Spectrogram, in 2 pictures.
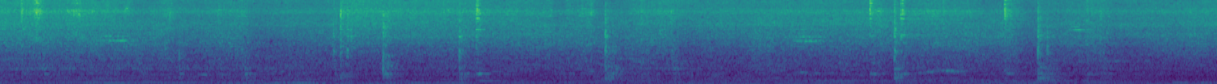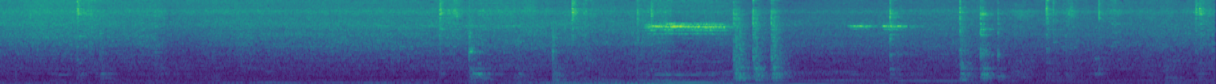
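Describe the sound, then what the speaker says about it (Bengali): Shredded cabbage frying in a pan, a continuous close sizzle and hiss broken by repeated stirring scrapes and knocks, rising to a louder burst of frying near the end. "এবার আমি এটাকে সুন্দর করে লাল লাল করে ভেজে নেবো"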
